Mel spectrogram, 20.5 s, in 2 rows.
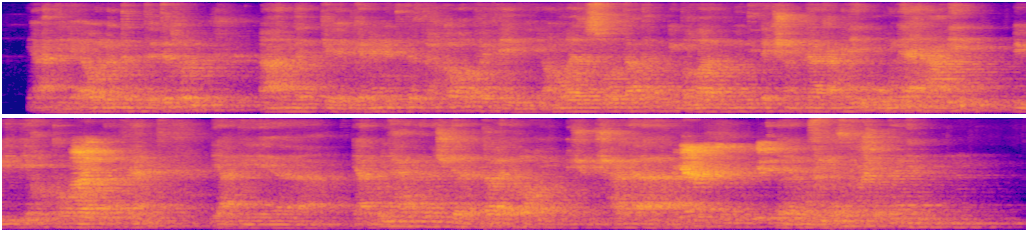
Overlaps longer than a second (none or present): none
